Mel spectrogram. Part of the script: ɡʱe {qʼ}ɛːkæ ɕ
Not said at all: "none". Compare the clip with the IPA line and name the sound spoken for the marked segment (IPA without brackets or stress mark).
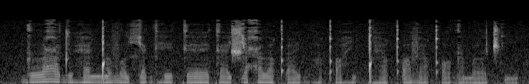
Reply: k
